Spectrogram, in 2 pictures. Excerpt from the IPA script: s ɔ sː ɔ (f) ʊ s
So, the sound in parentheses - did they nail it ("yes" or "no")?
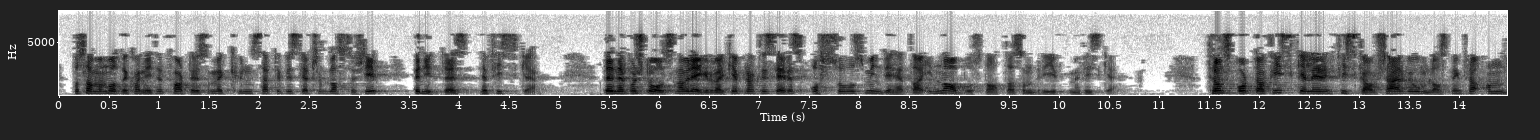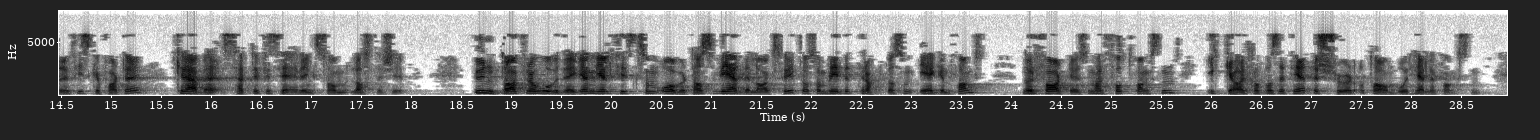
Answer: no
